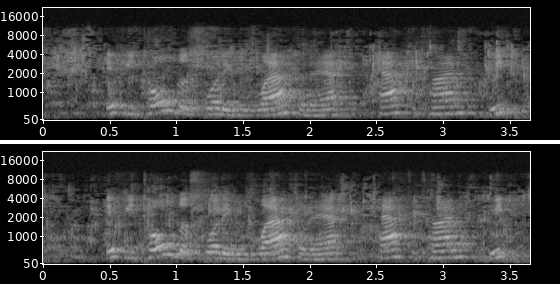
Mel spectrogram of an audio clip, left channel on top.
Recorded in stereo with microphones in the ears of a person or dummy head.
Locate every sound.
0.5 s a woman speaking: 5° right (ahead or behind), 0.7 m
